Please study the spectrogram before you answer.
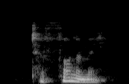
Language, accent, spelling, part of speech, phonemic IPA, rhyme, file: English, Southern England, taphonomy, noun, /tæˈfɒnəmi/, -ɒnəmi, LL-Q1860 (eng)-taphonomy.wav
- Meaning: The study of the fate of the remains of organisms after they die, especially the study of fossilization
